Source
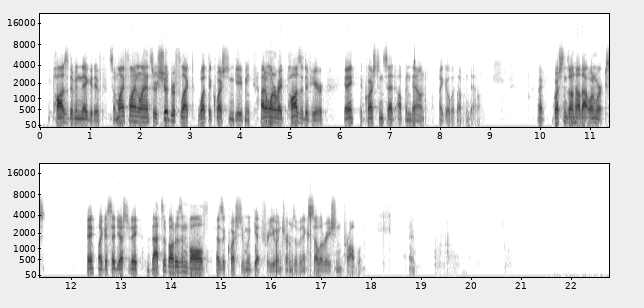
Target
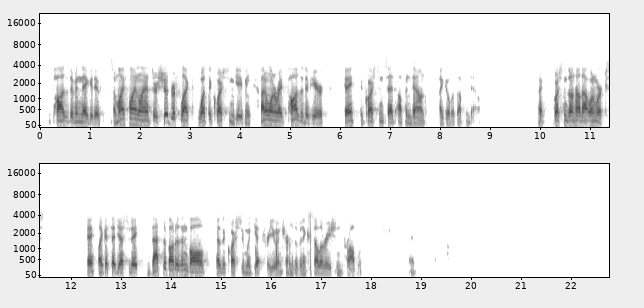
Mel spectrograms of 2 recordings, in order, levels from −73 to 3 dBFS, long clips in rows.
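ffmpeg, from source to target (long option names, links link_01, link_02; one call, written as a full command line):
ffmpeg -i in.wav -filter_complex "[0:a]afftdn=noise_reduction=21:noise_floor=-37,highpass=frequency=170:width_type=q:width=0.5412,highpass=frequency=170:width_type=q:width=1.307,lowpass=frequency=2500:width_type=q:width=0.5176,lowpass=frequency=2500:width_type=q:width=0.7071,lowpass=frequency=2500:width_type=q:width=1.932,afreqshift=-86,acrossover=split=270|1600[link_01][link_02][link_03];[link_01]acompressor=threshold=-38dB:ratio=4[link_04];[link_02]acompressor=threshold=-22dB:ratio=4[link_05];[link_03]acompressor=threshold=-44dB:ratio=4[link_06];[link_04][link_05][link_06]amix=inputs=3:normalize=0,acrossover=split=320|1400[link_07][link_08][link_09];[link_07]asoftclip=type=tanh:threshold=-38dB[link_10];[link_09]crystalizer=i=3:c=0[link_11];[link_10][link_08][link_11]amix=inputs=3:normalize=0" out.wav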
